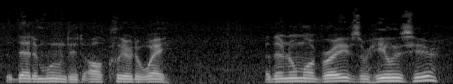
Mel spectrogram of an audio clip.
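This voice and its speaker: A man's voice: medium pitch, fairly even intonation, normal speed, a little mellow, slight background noise, natural voice. Strained, wounded male warrior played by an actor. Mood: pained, weary. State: hurt, strained. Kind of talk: video game voice acting, dramatic dialogue.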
